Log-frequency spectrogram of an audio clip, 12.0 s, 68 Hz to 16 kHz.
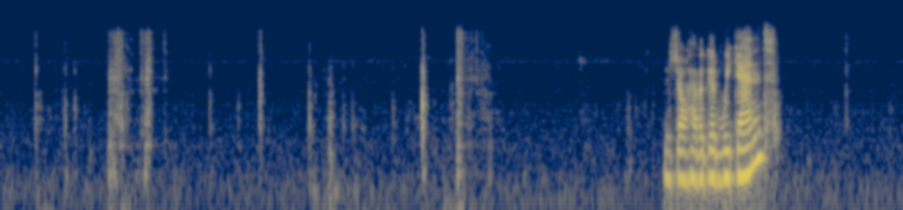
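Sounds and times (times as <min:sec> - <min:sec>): craft materials rustling: 0:00.4 - 0:02.4, 0:05.7 - 0:06.7.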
